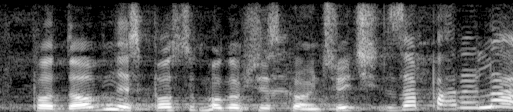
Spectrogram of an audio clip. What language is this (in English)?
Polish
